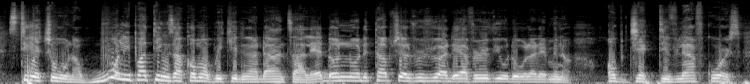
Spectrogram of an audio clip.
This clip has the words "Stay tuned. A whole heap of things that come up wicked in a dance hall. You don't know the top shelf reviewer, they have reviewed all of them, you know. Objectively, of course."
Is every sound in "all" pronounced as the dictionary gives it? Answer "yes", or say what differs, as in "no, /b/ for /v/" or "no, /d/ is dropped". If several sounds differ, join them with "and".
yes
